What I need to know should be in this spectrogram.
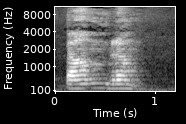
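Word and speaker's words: ताम्रम्: इसको आप प्रोनाउंस करेंगे म्र, म्र, म्र, आधा म और आधा र, म्र। ताम्रम, ताम्रम, ताम्रम।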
